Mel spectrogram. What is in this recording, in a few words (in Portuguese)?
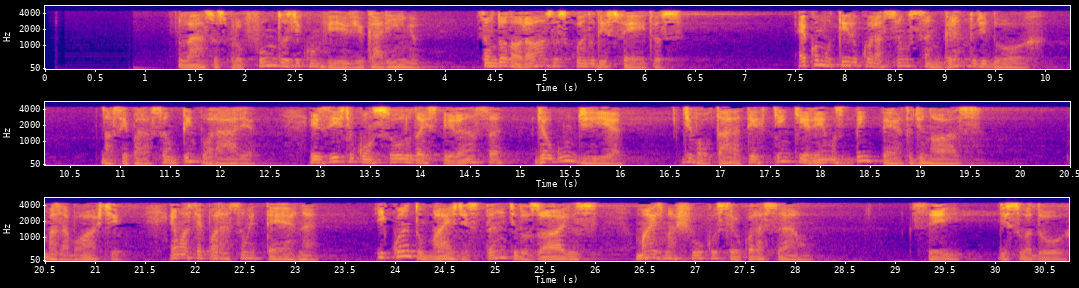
Pesames Masculino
